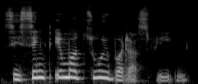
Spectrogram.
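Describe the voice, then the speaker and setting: A woman's voice: on the high side, expressive, brisk, gravelly, warm tone, husky, pitched above the performer's own voice, exaggerated voice. A woman voicing a friendly, somewhat nervous young caterpillar in a storybook. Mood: thoughtful. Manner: thoughtful, a bit anxious.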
